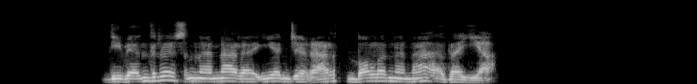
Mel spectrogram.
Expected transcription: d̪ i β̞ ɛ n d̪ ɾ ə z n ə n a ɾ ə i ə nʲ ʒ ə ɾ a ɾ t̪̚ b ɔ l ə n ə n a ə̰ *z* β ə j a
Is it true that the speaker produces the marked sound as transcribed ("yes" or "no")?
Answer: no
